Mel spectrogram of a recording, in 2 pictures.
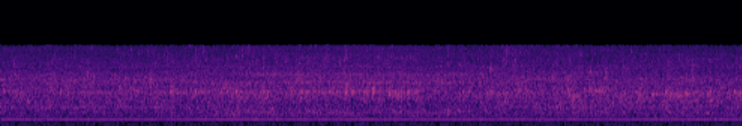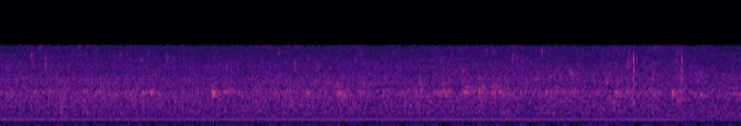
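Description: Steady trickling and bubbling of water circulating in a large aquarium, over a steady low hum, with a few faint clicks in the second half.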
